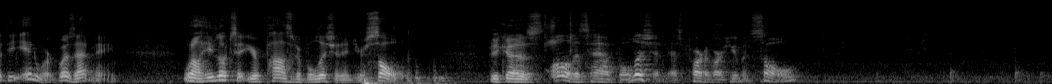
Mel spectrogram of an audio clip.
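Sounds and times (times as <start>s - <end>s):
speech: 0.0s - 8.1s
marker strokes on a board drawing a car battery: 8.1s - 10.5s.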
